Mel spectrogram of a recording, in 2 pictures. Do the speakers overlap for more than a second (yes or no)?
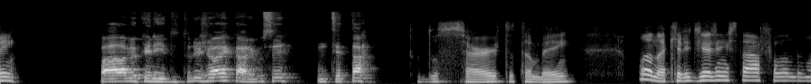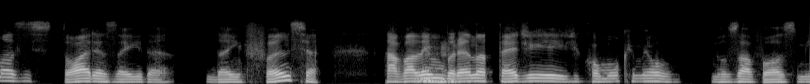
no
